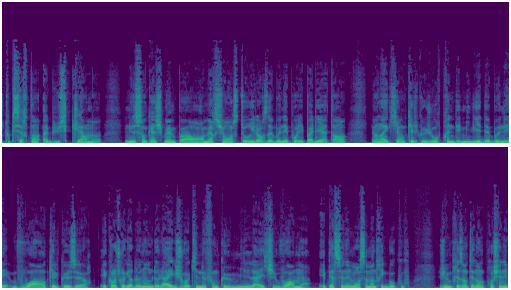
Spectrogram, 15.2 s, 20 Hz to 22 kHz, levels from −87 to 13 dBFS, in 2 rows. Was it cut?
yes; 1 cut; at 9.0 s

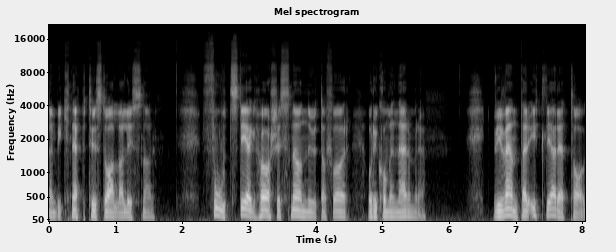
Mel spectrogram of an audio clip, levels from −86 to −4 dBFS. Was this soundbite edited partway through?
yes; 1 cut; at 6.5 s

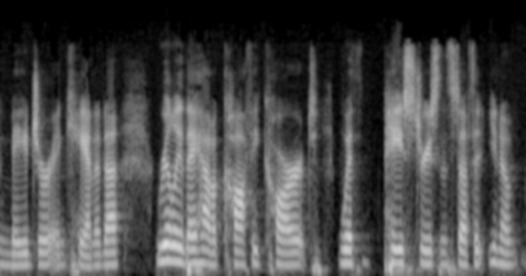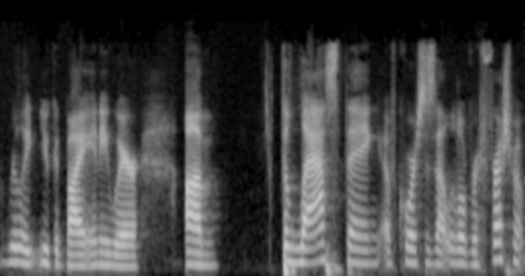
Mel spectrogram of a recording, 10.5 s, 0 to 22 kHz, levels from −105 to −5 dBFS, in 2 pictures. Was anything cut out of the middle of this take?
yes; 1 cut; at 3.3 s

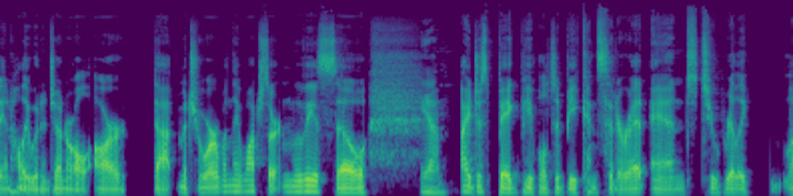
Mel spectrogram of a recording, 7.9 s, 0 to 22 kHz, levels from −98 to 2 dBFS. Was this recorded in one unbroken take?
yes; 0 cuts

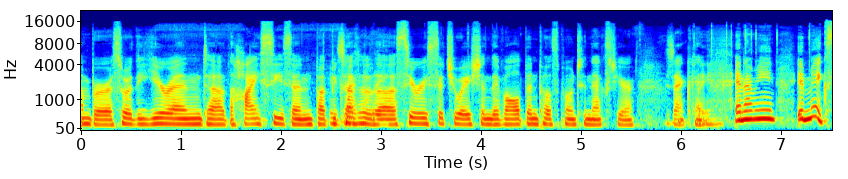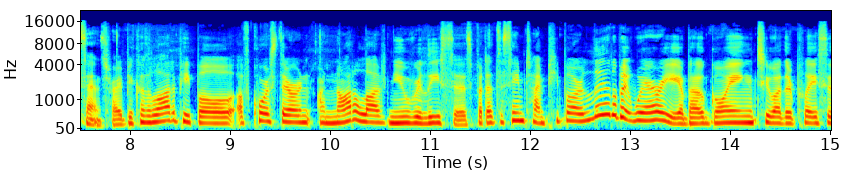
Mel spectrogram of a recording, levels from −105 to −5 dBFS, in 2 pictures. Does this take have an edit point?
no; 0 cuts

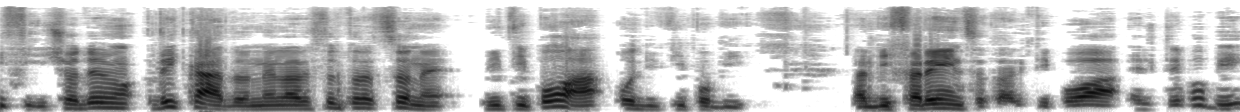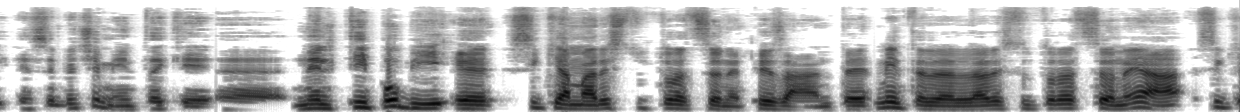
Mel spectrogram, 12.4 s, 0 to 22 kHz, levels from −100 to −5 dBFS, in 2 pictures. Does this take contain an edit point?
no; 0 cuts

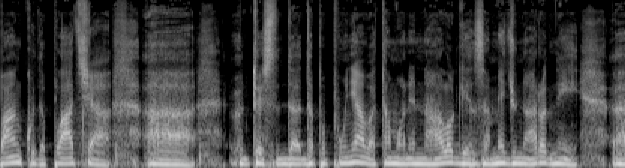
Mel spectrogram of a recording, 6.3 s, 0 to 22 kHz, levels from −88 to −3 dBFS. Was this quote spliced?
yes; 1 cut; at 4.7 s

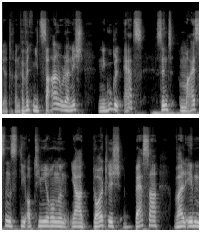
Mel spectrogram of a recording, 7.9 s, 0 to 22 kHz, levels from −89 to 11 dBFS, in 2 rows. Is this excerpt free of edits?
no; 1 cut; at 6.4 s

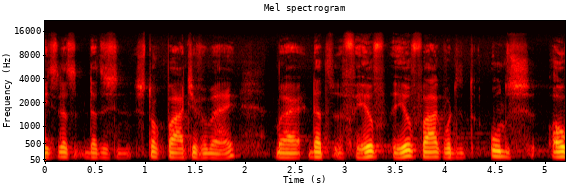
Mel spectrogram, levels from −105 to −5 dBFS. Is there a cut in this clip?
no; 0 cuts

